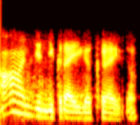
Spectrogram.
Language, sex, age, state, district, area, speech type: Dogri, male, 18-30, Jammu and Kashmir, Jammu, urban, conversation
